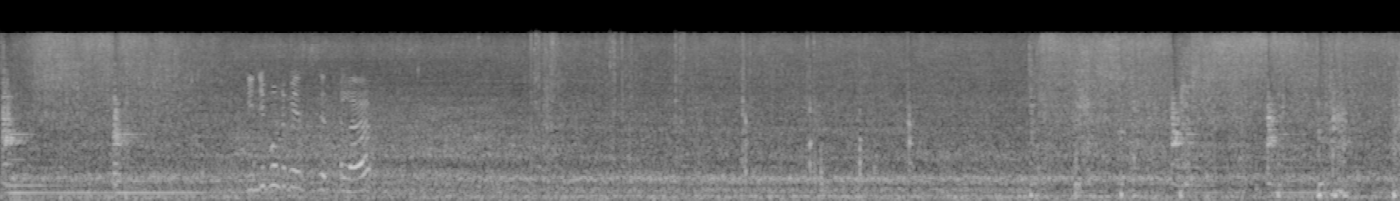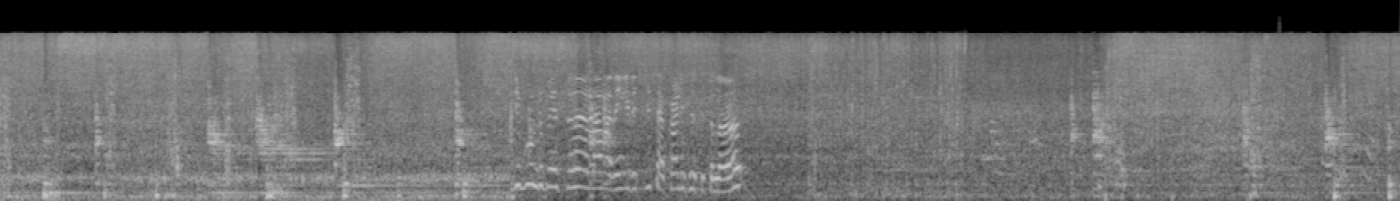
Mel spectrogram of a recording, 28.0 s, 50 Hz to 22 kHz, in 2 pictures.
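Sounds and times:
onions sizzling in oil: 0:00.0 - 0:28.0.

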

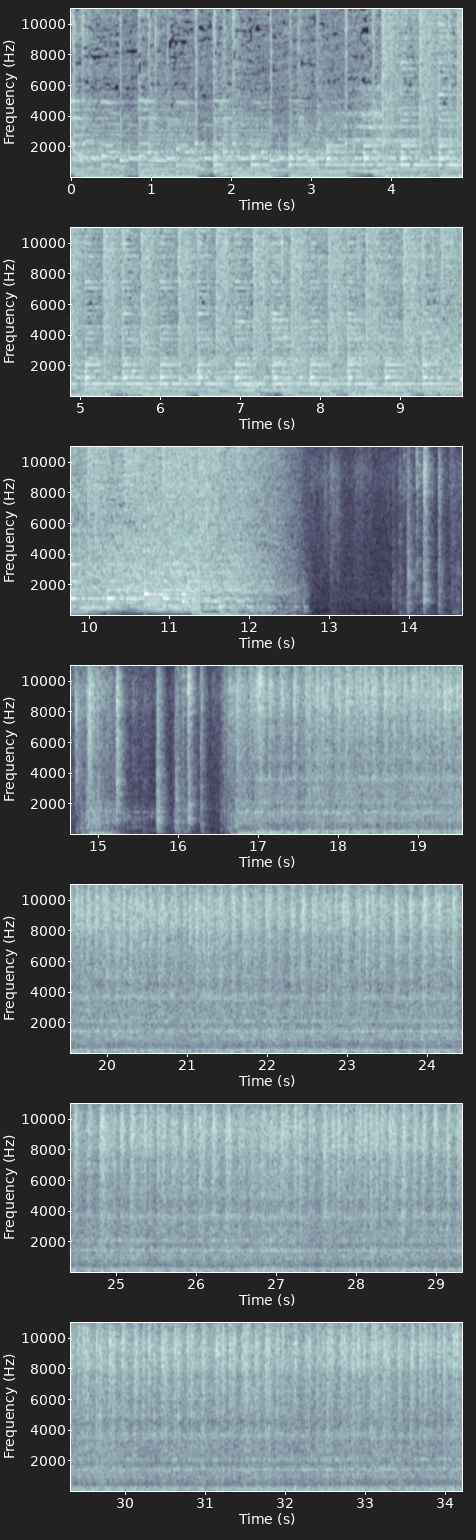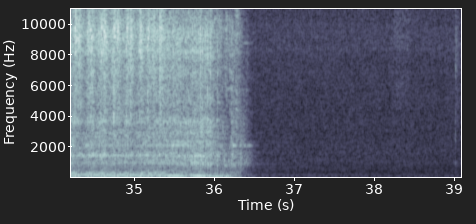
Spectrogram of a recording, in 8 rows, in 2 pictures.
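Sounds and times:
snowmobile engine idling: 0:16.6 - 0:36.5.

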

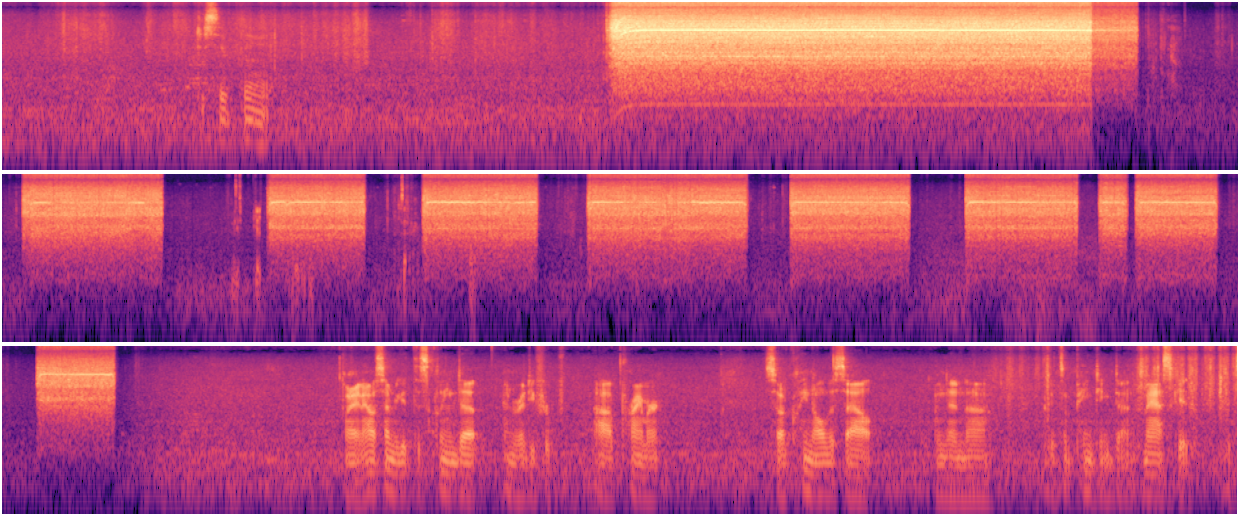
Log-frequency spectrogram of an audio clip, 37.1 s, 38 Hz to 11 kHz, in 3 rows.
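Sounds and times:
drill spinning wire brush: 0:06.0 - 0:11.4, 0:12.6 - 0:14.0, 0:15.0 - 0:24.5, 0:25.1 - 0:25.9.

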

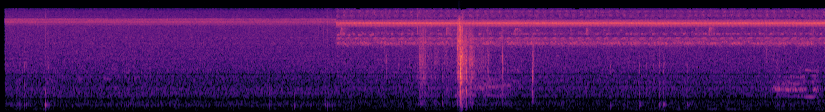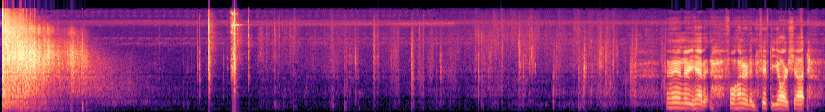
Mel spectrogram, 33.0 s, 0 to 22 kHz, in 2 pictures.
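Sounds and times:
rifle shot with echo: 0:16.6 - 0:19.2.

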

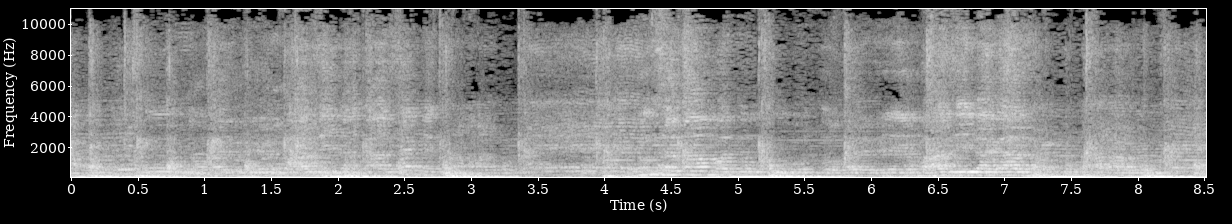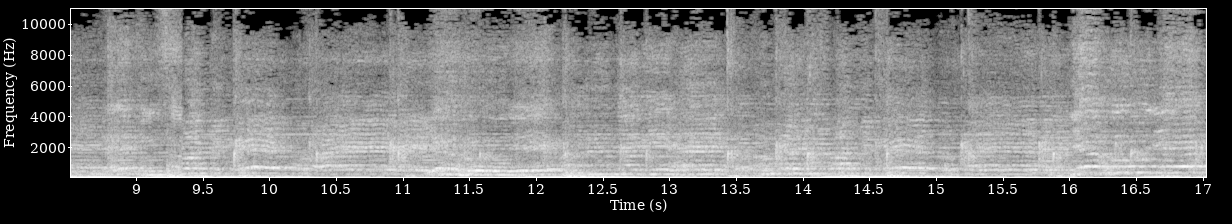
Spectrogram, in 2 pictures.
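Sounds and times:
hand-claps: 0:00.0 - 0:17.0
men singing together: 0:00.0 - 0:17.0
percussion beat: 0:00.0 - 0:17.0.

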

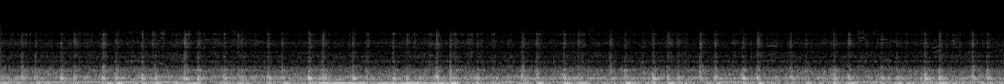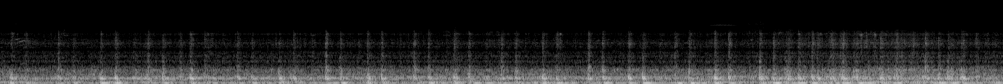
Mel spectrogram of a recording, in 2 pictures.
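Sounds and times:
rail motorcar engine running: 0:00.0 - 0:20.0.

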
